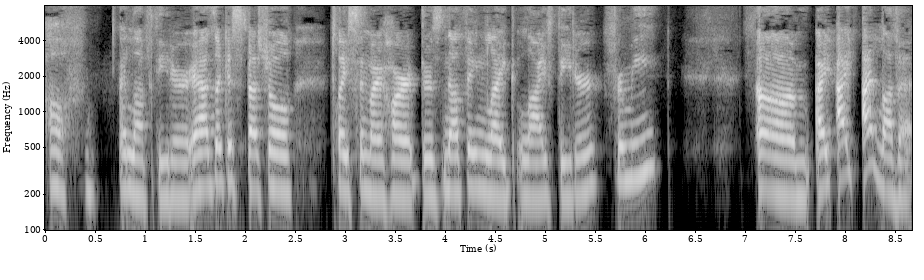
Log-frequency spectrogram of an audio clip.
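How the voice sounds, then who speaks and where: A woman talks at a fairly slow pace with a fairly high pitch and ordinary pitch variation. The sound is dry and close, with no echo. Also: quiet background. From Canada, Ontario. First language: Spanish. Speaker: actress. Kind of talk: interview.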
